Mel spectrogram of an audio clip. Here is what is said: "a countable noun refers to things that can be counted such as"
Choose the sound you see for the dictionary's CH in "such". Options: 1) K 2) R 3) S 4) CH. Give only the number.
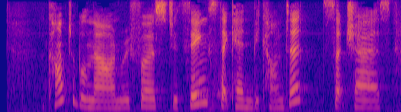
4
